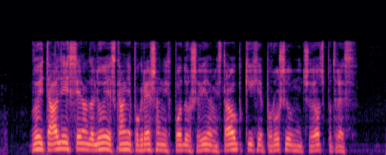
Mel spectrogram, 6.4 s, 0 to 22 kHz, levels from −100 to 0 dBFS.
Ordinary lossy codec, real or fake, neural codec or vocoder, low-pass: none; real; none; 7.2 kHz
